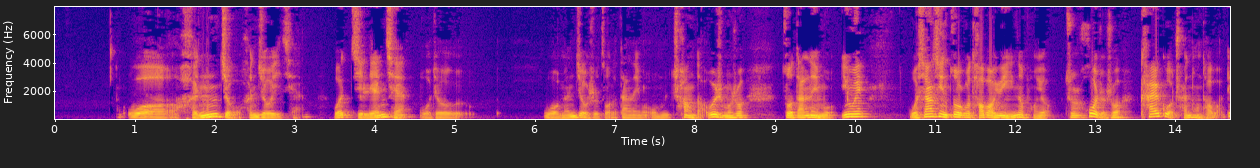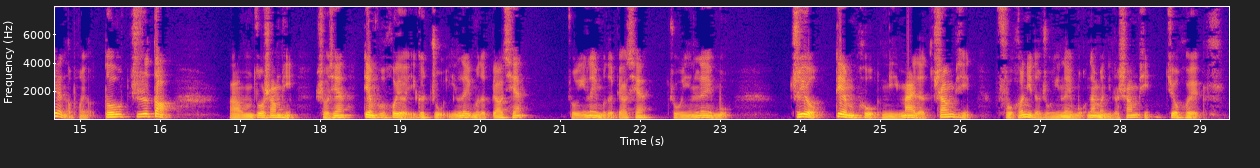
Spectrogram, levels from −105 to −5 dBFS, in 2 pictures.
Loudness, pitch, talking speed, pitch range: -16 LUFS, 120 Hz, 255 characters per minute, 100-135 Hz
